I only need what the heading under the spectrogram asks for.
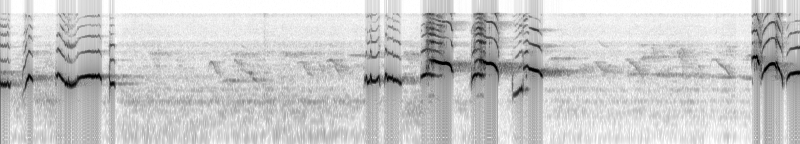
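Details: Oriental magpie-robin (kacer) lure song: loud whistled phrases in bursts separated by pauses, with looping slurred notes, sharp high flicks and varied mimicry-like twists.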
